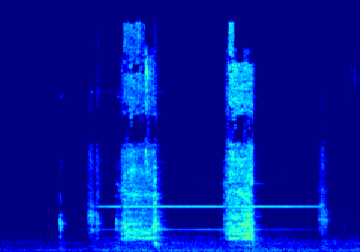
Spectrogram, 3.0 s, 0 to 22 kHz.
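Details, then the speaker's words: BMW R1200GS Adventure exhaust valve actuator reinstalled with an aftermarket muffler, ignition on, engine off: short whirring bursts and two longer sweeps as the servo runs a clean self-check. Normal. "Let's make sure this works. There you go. One more time. This is the self-check on the valve."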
